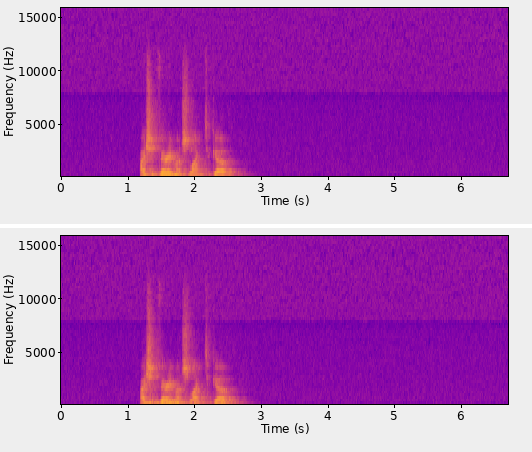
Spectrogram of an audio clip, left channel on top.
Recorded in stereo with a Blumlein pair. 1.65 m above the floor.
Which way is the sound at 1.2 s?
15° left.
